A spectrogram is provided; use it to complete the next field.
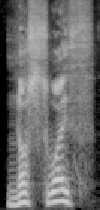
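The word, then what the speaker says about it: Noswaith dda: phrase nos wise var think of nos wife as a giant nose that's right what you smell with a giant nose in a wedding dress getting married yes she is a nose wife run the words together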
